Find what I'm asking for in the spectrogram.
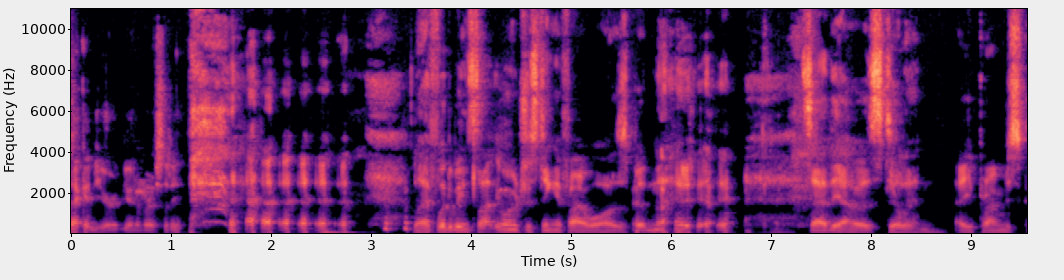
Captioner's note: laughs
